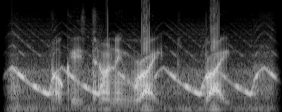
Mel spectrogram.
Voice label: emergency police radio male officer in car sirens ok turning right right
